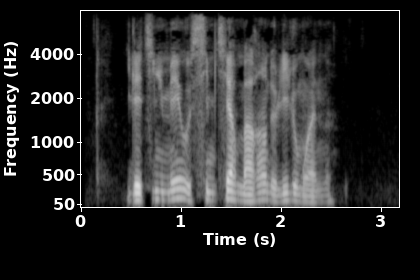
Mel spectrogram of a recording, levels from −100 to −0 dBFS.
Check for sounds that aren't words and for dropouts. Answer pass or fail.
pass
